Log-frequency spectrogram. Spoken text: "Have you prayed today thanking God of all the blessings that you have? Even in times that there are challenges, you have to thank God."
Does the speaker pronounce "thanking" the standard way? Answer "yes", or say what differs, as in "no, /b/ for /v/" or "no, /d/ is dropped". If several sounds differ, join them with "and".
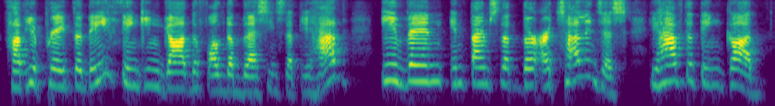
yes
